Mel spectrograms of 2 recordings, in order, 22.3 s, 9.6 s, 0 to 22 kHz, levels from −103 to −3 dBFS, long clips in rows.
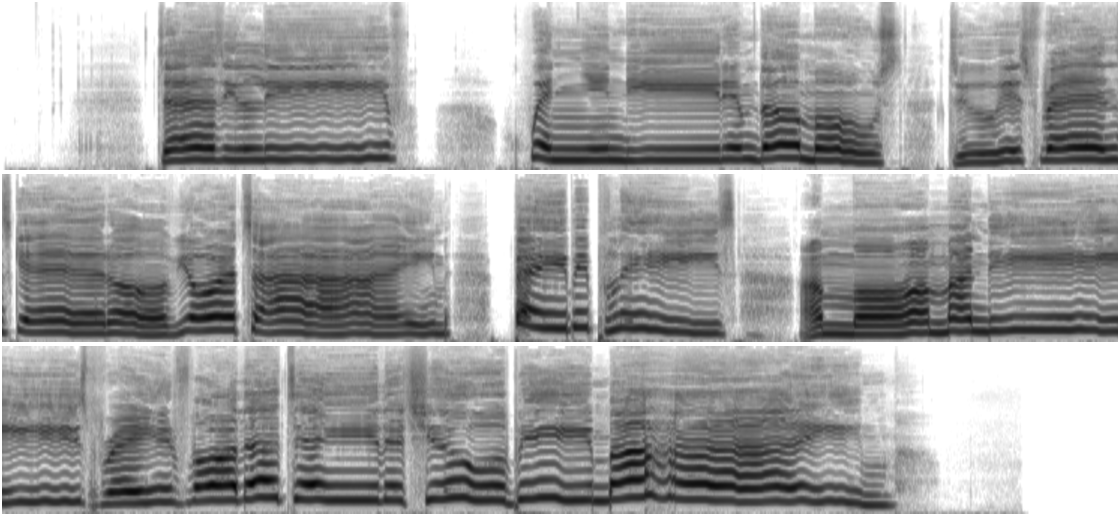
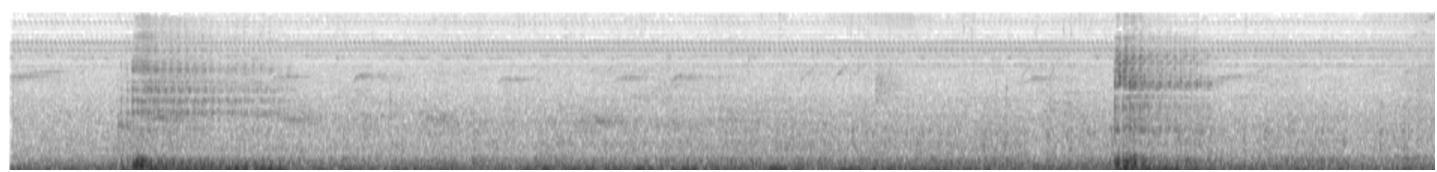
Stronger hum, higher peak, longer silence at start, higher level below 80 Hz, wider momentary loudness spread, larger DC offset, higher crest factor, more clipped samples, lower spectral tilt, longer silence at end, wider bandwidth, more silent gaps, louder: neither; first, 0 dBFS vs -16 dBFS; first, 1.05 s vs 0.05 s; second, -58 dBFS vs -40 dBFS; about the same, 12 LU vs 13 LU; neither; about the same, 18 dB vs 22 dB; neither; second, -3.5 dB/octave vs -6 dB/octave; first, 1.5 s vs 0 s; first, 19.5 kHz vs 16 kHz; neither; first, -17 LUFS vs -41 LUFS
